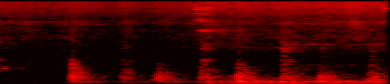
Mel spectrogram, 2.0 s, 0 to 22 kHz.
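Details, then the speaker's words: 2009 Saturn Vue, car jacked up, front wheel rocked top to bottom by hand: dull clunks about four per second from excessive play; front wheel bearing loose and worn, needs replacement. "so you hear that clanking that means the wheel bearing is bad she's Loose as a Goose in there just flopping around pretty much"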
